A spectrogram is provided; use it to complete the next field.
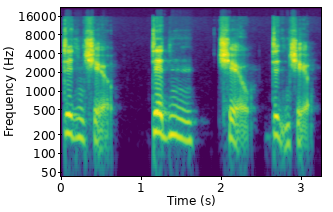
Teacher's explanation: the T actually becomes the beginning of the next part didn't chew so we have a CH sound I'm going to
